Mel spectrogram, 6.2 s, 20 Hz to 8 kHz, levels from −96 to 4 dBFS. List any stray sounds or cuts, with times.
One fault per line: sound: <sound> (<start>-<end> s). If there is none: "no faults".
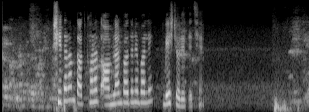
no faults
